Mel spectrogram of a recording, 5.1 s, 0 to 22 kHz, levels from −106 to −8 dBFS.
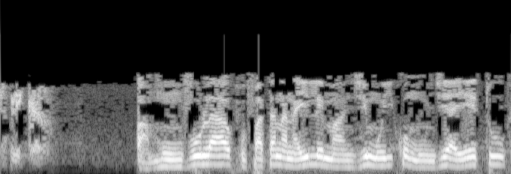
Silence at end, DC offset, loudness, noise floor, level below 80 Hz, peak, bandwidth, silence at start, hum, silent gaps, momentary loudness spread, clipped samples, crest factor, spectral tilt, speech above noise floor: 0.05 s; under 0.1%; -14 LUFS; -54 dBFS; -50 dBFS; 0 dBFS; 4.7 kHz; 0 s; none; none; 8 LU; under 0.1%; 14 dB; -9.5 dB/octave; 40 dB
